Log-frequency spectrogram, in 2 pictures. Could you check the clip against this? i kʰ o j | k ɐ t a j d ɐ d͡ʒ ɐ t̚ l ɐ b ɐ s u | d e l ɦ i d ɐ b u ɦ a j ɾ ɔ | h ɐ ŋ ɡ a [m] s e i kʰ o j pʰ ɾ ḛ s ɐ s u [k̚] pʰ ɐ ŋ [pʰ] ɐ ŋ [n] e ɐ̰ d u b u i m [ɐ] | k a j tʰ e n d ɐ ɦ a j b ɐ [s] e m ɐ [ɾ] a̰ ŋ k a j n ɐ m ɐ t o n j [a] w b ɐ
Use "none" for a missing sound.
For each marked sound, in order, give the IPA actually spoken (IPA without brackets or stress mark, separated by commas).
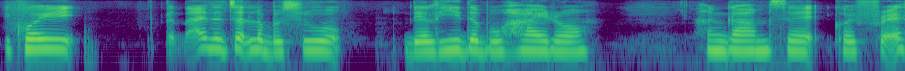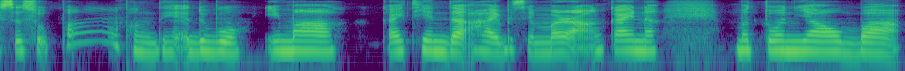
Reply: m, k̚, pʰ, d, a, s, ɾ, a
